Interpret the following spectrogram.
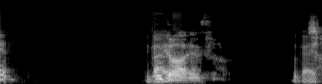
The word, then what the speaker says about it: ogive: Or in, I don't know how to pronounce this, ogive, a pointed arch. Ogive. Arc. Gov? How do you say it? Ogive? Ogive.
